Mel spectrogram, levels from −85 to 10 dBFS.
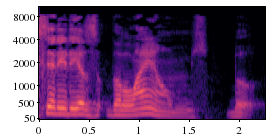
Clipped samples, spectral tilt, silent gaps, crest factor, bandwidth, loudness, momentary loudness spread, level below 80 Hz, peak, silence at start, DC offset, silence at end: under 0.1%; -4 dB/octave; none; 18 dB; 8.8 kHz; -25 LUFS; 21 LU; -70 dBFS; -8 dBFS; 0 s; under 0.1%; 0.15 s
